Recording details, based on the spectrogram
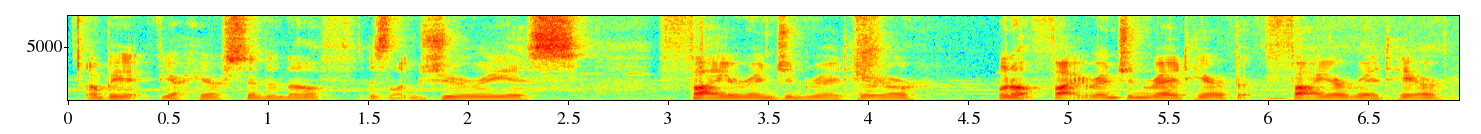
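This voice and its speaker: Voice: mid-range voice, monotone, moderate pace, faint music behind. A let's play host reading game narration aloud dramatically, with casual, sweary commentary.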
